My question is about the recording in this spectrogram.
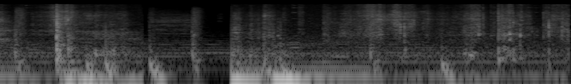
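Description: Small cardboard product boxes being handled and lifted out of a corrugated shipping box: a string of short scrapes, rustles and taps. The sound drops out briefly a little over a second in, then comes back with a low thud.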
